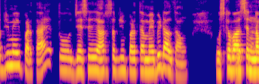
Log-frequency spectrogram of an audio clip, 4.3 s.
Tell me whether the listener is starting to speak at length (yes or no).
no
